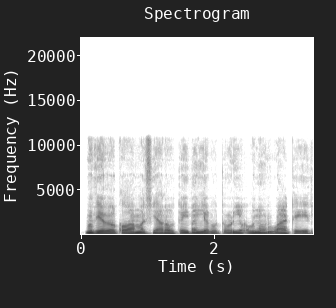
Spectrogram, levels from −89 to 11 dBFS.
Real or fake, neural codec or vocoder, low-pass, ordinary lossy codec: fake; codec, 44.1 kHz, 1.7 kbps, Pupu-Codec; 10.8 kHz; none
